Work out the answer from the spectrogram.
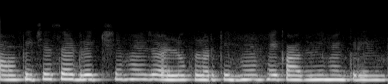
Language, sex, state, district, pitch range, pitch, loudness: Hindi, female, Chhattisgarh, Raipur, 215-225 Hz, 215 Hz, -13 LUFS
